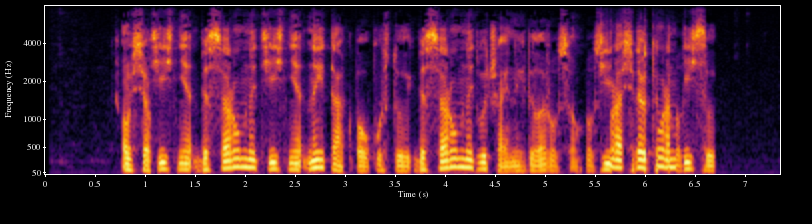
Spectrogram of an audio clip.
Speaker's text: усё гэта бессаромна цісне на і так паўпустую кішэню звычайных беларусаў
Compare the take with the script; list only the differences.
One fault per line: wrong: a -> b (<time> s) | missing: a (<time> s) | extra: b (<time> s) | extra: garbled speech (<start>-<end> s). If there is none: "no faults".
wrong: гэта -> цісне (1.1 s)
wrong: кішэню -> бессаромна (3.7 s)
extra: garbled speech (5.4-6.7 s)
